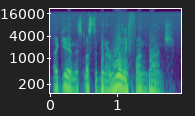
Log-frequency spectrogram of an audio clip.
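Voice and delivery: normal talking voice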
